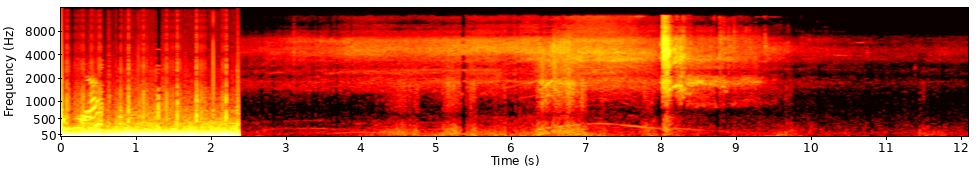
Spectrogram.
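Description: Loud low road rumble inside a moving car, with voices over it, which cuts off abruptly about two seconds in. A faint hiss with a single sharp click about eight seconds in follows, then silence.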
